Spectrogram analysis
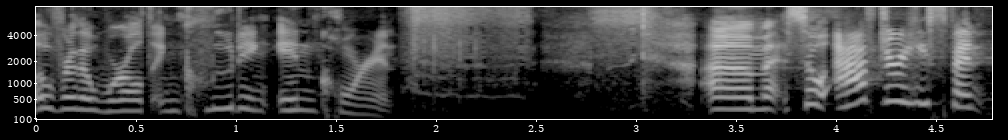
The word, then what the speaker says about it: Corinth: called Corinth everybody say Corinth did you make sure you got the th on the end the th yeah good good okay just making sure you're saying it right Corinth like a t so Paul's life had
